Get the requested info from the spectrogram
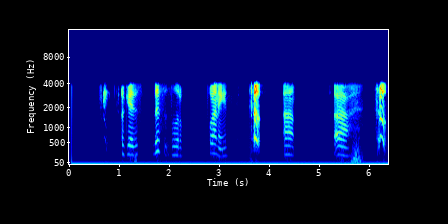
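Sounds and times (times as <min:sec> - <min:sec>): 
speech: 0:01.0 - 0:04.6, 0:05.3 - 0:06.3
sharp voiced hiccups: 0:03.6 - 0:03.9, 0:06.2 - 0:06.3.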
